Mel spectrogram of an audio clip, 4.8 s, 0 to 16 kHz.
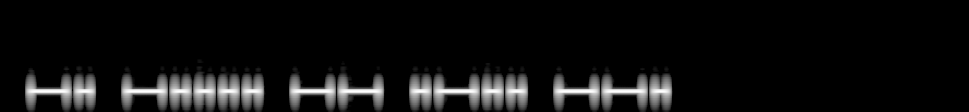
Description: Morse code, heard as a keyed tone, about 20 wpm, 700 Hz. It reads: N6MLG
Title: USA Callsign DE Callsign - 5 Characters - 20wpm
